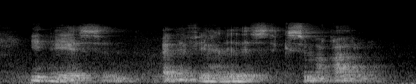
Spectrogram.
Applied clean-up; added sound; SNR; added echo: none; Waves, surf; 17 dB; reverberation time 0.8 s.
